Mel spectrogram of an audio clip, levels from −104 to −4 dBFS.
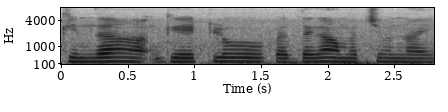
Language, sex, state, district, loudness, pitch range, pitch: Telugu, female, Andhra Pradesh, Visakhapatnam, -16 LUFS, 190-205 Hz, 195 Hz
